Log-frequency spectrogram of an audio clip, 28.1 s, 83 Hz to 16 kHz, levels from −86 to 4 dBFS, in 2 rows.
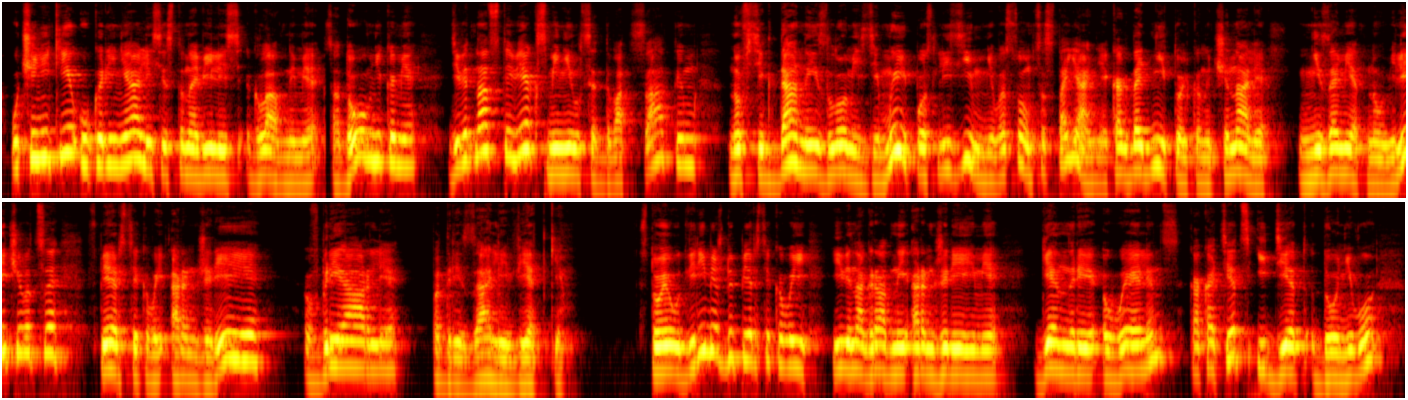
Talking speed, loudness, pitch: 100 wpm, -21 LUFS, 190 Hz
